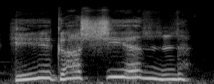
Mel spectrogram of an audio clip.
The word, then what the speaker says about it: Higashi: Oh, so I have to say it as if I were to be speaking Japanese. Higashian.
